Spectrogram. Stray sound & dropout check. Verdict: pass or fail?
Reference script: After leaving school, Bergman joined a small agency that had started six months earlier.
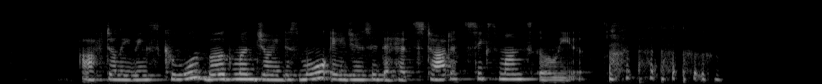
fail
